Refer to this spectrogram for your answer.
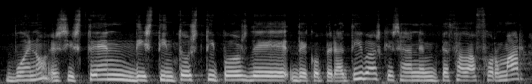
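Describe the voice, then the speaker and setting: Seated in a leather armchair in a TV studio, a Spanish woman in her forties from Castilla-La Mancha speaks as an environmental activist guest. Her mid-range, slightly mellow voice moves at a moderate pace as she explains earnestly, using many fillers.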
